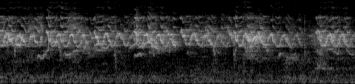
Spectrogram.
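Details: Pet budgies at feeding time, the father feeding two chicks while other colony members wait for food. Continuous, dense scratchy chattering with no real pauses, busy and buzzy.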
